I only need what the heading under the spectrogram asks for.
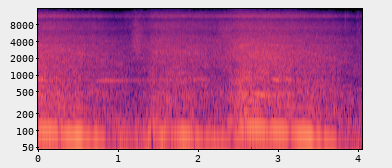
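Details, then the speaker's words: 2017 Honda Accord with whining noise at startup and on acceleration; with the accessory belt released the engine blips cleanly with no whine, placing the noise in the belt-driven pulleys. "start the engine again and let's hear it all right so I'm gonna start the engine on come on and as you can see the noise is gone"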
